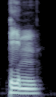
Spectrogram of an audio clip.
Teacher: aspirated means that you use the release of the consonant to just breathe out strongly so you have this in english for example pin is aspirated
